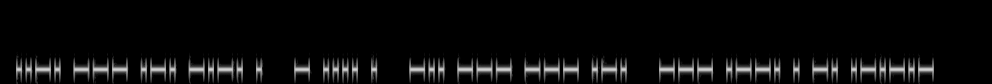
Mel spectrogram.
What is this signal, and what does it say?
Morse code, heard as a keyed tone, about 25 wpm, 700 Hz. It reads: FORCE THE DOOR OPEN.
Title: Sentences from Top 1000 Words - Review Part 3 - 25wpm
